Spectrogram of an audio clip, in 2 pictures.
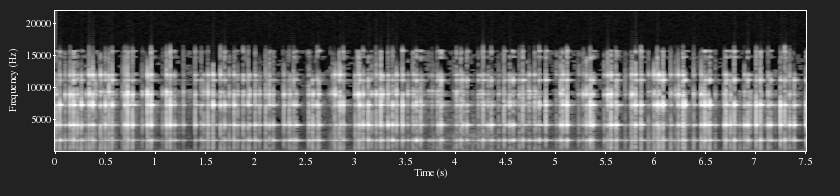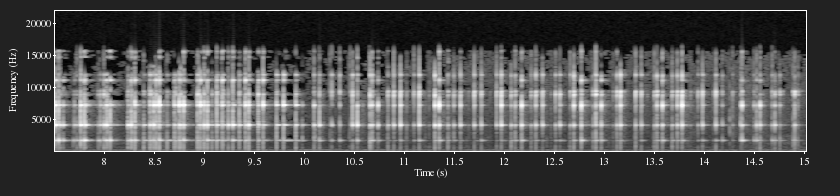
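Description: A small, clear, blue-tinted glass drinking cup, hollow and apparently empty, is held in the hand and tapped quickly and unevenly with the fingernails. Each tap is a short, bright clink, and a steady glassy ring sits near 1.8 kHz with higher tones above it. The tapping runs continuously throughout and eases slightly in the last few seconds.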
